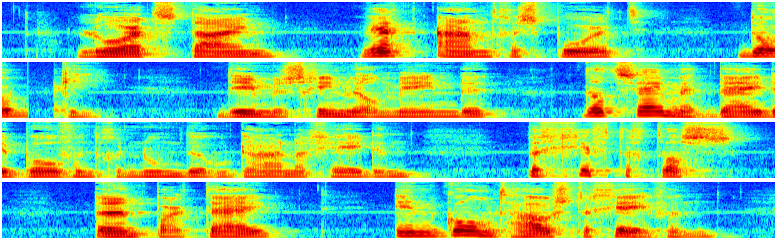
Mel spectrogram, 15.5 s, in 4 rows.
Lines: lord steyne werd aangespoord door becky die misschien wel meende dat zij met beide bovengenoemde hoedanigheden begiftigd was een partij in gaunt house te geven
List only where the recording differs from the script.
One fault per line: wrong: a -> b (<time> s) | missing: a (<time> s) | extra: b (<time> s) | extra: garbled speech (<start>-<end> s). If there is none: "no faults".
no faults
